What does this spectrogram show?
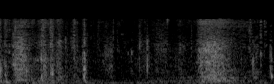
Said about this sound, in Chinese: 吓得他立刻骑马回去王宫。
